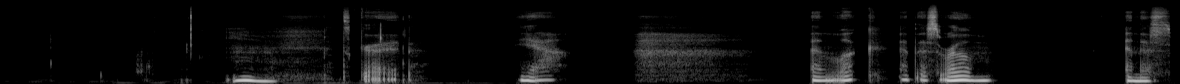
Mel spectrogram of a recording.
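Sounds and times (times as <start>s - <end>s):
sipping a drink: 0.5s - 3.4s
speech: 2.3s - 4.1s, 9.2s - 10.0s, 11.3s - 11.8s.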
